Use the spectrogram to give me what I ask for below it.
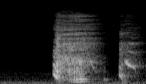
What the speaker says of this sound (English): A bit of a cough there.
